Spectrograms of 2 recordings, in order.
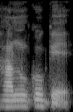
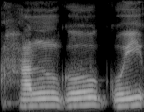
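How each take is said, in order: First: The last syllable is said as 'e'. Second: The last syllable is said as 'ui'. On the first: The speaker calls it right. "কি করব আমরা উচ্চারণ?" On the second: The speaker calls it wrong. "এখানে আমরা হানগু গুই উচ্চারণ করব না"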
